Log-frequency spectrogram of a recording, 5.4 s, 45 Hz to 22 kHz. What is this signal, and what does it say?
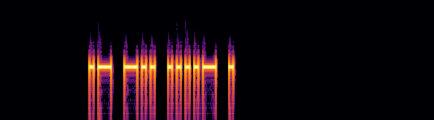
Morse code, heard as a keyed tone, about 22 wpm, 700 Hz. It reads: AD4E
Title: USA Call Signs - 4 Characters - Repeated 2x - 22wpm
